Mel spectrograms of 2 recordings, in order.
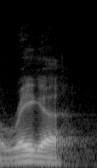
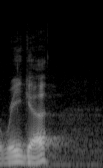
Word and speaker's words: Rega: This is a Rega Carbon, or Riga, depending on how you pronounce that.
